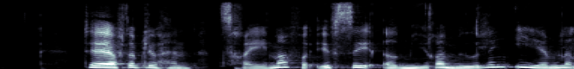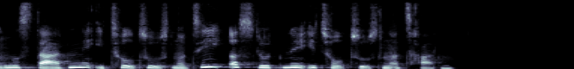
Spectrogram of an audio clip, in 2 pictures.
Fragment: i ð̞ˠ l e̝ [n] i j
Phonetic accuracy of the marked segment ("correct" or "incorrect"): incorrect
